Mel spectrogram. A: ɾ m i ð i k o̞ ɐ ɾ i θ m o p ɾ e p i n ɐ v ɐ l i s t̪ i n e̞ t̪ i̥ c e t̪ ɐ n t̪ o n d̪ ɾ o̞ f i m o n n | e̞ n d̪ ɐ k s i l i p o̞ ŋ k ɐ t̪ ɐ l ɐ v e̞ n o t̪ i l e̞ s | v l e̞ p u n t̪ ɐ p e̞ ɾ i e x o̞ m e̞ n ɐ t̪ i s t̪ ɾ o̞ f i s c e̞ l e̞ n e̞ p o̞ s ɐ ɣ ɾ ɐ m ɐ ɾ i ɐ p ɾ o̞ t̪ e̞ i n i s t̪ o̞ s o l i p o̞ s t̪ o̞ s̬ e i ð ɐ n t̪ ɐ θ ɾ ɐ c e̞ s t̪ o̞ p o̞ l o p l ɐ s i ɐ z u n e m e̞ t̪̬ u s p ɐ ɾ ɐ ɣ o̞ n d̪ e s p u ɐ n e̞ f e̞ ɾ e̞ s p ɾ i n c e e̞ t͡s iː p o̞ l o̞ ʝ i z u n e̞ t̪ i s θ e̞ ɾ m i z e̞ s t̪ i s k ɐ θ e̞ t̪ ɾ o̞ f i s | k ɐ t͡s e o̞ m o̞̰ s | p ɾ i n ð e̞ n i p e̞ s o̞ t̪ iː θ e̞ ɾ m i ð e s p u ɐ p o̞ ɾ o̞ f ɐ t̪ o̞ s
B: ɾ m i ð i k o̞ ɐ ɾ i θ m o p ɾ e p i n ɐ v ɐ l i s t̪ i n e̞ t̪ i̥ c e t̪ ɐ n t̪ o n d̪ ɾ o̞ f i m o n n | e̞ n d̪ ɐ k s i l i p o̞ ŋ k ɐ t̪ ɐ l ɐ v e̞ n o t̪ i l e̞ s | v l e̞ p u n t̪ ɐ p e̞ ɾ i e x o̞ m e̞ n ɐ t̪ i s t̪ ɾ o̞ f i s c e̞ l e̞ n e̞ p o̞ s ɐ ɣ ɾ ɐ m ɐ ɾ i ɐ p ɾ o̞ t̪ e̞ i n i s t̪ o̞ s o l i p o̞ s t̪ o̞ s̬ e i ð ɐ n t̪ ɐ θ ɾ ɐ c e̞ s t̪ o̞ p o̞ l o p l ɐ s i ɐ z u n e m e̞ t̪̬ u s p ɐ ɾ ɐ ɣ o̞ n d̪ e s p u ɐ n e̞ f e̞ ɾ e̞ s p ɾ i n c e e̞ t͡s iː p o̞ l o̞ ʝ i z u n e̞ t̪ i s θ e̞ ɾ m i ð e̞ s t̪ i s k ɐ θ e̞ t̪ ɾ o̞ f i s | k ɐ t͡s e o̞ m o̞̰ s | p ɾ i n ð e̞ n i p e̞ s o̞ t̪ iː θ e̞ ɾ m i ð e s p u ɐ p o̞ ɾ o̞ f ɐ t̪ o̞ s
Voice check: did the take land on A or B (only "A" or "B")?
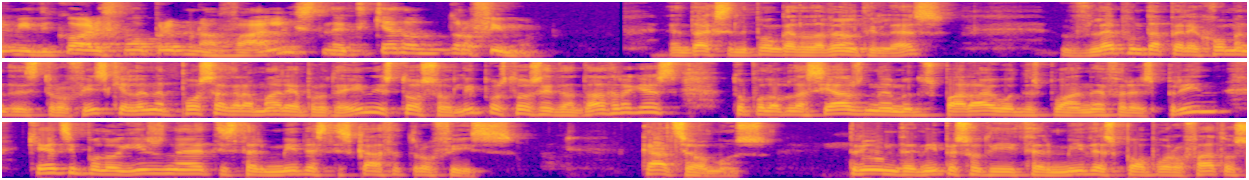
B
